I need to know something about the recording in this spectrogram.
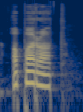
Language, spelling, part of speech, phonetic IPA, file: Ukrainian, апарат, noun, [ɐpɐˈrat], Uk-апарат.ogg
- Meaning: 1. apparatus, device, machine, mechanism 2. apparatus (bureaucratic organization) 3. apparatus, organs, system (set of anatomical or cytological parts functioning together)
